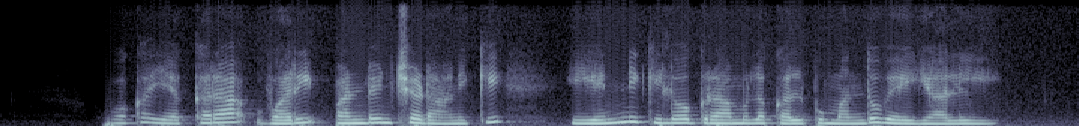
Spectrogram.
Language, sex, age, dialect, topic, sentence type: Telugu, female, 25-30, Utterandhra, agriculture, question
